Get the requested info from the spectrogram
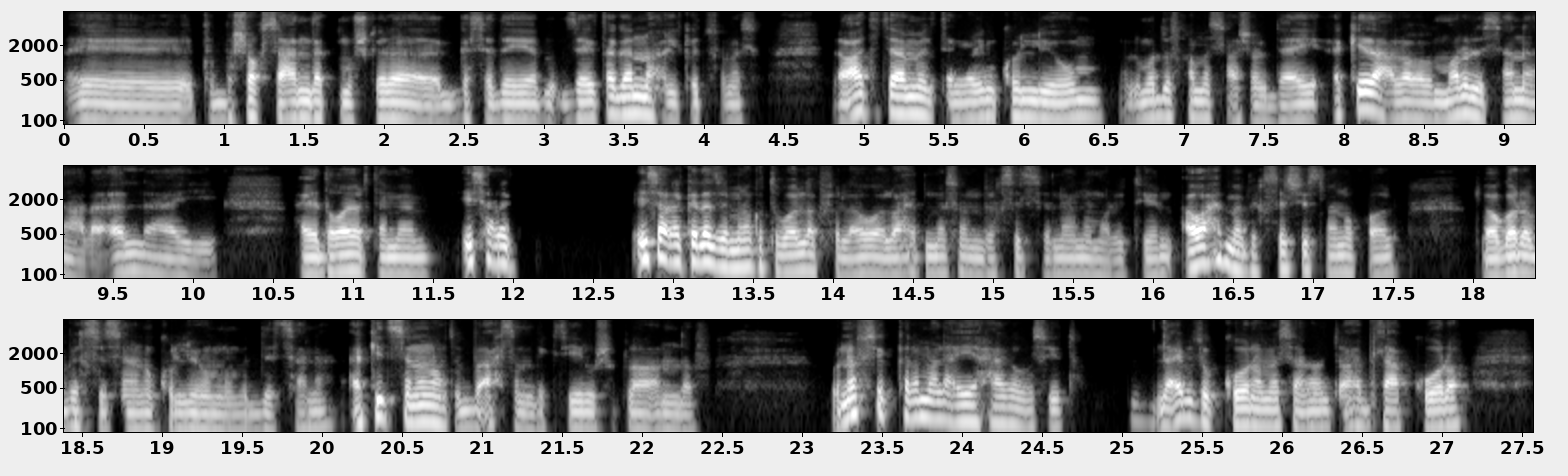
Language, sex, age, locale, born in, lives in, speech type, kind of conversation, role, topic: Arabic, male, 20-24, ar-EG, Egypt, Egypt, conversation, podcast, guest, إيه العادات الصغيرة اللي غيّرت صحتك للأحسن؟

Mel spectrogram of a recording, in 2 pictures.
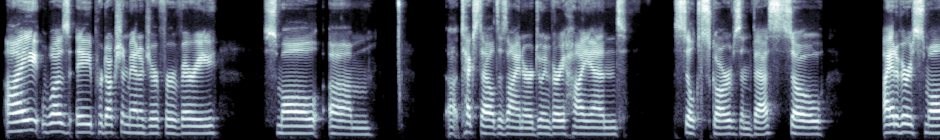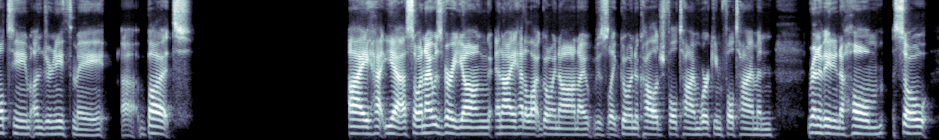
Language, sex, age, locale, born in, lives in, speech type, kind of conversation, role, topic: English, female, 40-44, en-US, United States, United States, conversation, unstructured, none, What do you think makes a good leader?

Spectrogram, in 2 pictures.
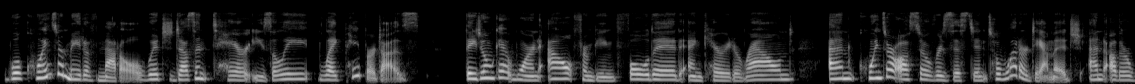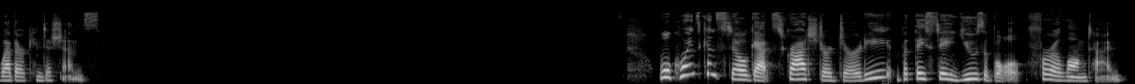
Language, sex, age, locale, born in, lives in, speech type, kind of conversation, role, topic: English, female, 40-44, en-US, United States, United States, read, expert-assistant, expert, Why do some countries use coins more than paper money?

